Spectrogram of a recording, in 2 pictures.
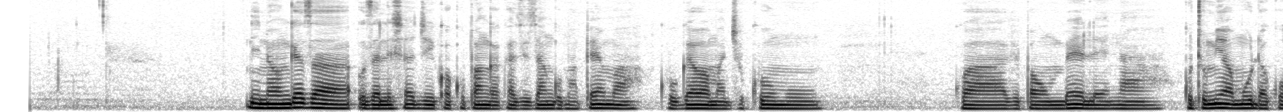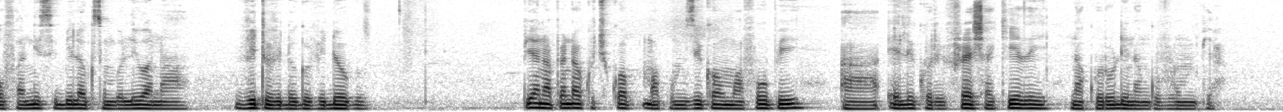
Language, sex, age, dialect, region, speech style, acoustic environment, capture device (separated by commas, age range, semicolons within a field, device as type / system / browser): Swahili, male, 25-34, Kenya - Nairobi Sheng-influenced, Kenya, relaxed, silence, mobile / Linux / Chrome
